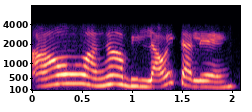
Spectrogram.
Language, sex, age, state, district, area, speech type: Goan Konkani, female, 45-60, Goa, Murmgao, urban, conversation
